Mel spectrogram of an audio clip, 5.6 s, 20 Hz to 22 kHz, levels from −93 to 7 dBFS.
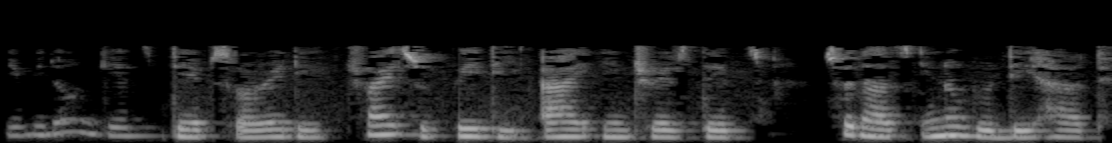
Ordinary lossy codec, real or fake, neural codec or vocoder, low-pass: MP3, 24 kbps; real; none; 7.2 kHz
